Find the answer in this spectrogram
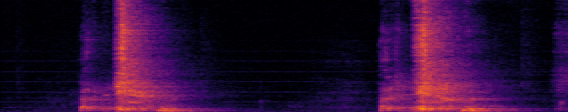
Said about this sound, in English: Hold on. I'm about to sneeze, guys.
